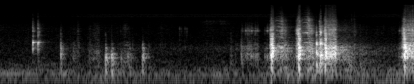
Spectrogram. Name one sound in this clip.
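A hammer taps on wooden boards.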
